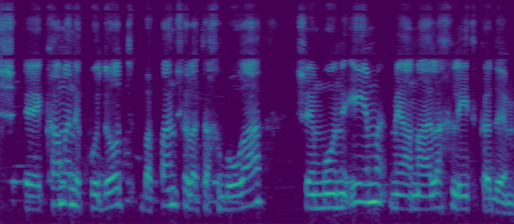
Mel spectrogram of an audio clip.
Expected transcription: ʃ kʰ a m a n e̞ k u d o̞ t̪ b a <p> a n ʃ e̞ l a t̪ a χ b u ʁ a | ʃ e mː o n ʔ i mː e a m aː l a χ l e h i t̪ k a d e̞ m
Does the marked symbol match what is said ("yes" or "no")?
yes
